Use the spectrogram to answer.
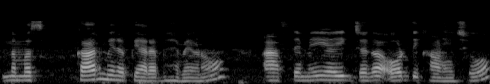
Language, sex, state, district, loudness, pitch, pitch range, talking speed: Garhwali, female, Uttarakhand, Tehri Garhwal, -30 LUFS, 185 Hz, 175-195 Hz, 135 wpm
